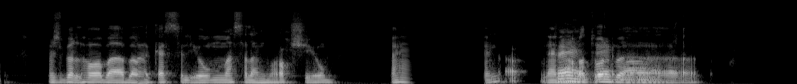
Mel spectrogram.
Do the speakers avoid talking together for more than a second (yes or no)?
no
